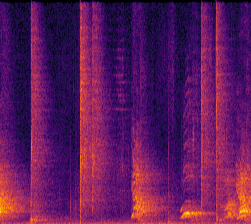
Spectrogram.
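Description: Wooden swords knock sharply against shields, ringing in an echoing hall.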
